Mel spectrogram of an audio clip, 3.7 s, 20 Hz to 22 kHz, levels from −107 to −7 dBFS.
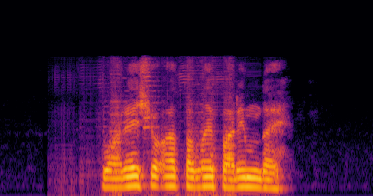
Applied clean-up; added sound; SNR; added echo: neural separator model SepFormer DNS4.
